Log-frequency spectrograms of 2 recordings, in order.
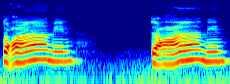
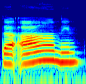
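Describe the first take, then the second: First: تعامن with a full, heavy ط and a rounded o vowel; heavy ṭa, correct. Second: تعامن with a thin, light ت and a plain open a; the wrong way, light ت in تعامن. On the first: Teacher giving the correct heavy ṭa after the wrong one. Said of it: "تو ہم پڑھیں". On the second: Teacher showing the mistaken light ta. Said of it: "اگر تا سے پڑھوں نقطوں والی سے". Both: Shown as a demonstration.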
